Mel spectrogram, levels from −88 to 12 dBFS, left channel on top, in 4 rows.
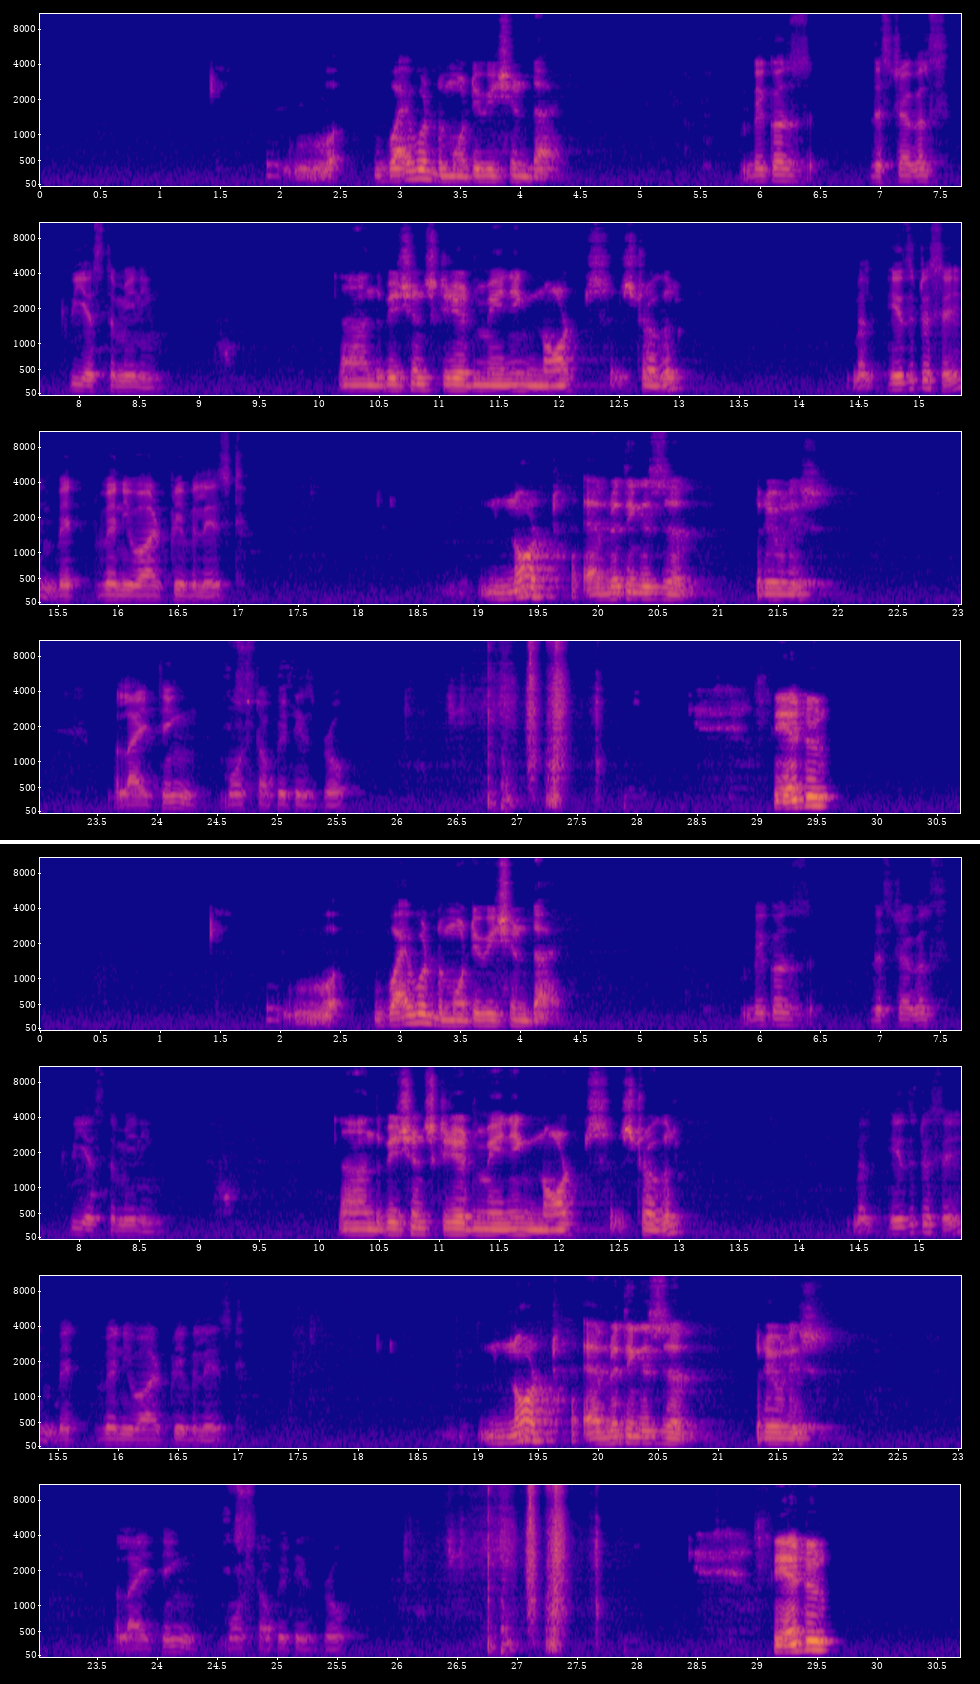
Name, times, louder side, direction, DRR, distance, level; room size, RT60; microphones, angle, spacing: voice 1, 1.9-2.5 2.8-4.3 10.2-13.0 19.0-20.9 21.3-21.9 26.4-27.4 28.5-29.6, right 2 dB, 40° right, 0.6 m, -33 dB
voice 2, 5.8-6.4 6.9-7.6 7.9-8.7 14.4-17.1 23.6-25.6, left 5 dB, 70° left, 0.4 m, -43 dB
2.6 x 2.2 x 3.2 m
head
